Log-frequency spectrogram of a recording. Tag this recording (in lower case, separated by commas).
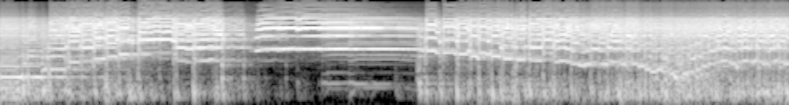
musical instrument, electric guitar, music, guitar, plucked string instrument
